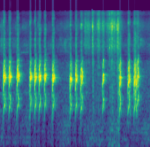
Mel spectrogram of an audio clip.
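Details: Trucukan song used as a trapping lure and tutor for young birds: short clusters of three to four harsh chattering notes separated by brief gaps, with faint higher chirps in the background.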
